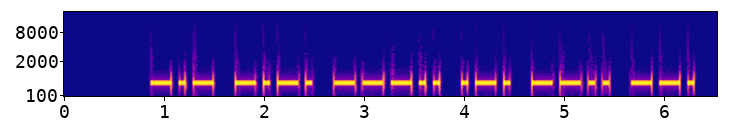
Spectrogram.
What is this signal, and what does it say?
Morse code, heard as a keyed tone, about 17 wpm, 700 Hz. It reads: KC8RZG
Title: USA Callsign DE Callsign 17wpm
